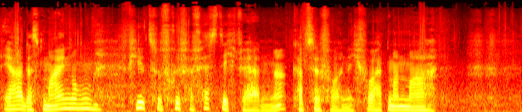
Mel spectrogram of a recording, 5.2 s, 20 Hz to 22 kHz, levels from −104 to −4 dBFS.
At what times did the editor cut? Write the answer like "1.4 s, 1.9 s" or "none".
2.9 s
